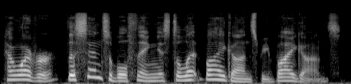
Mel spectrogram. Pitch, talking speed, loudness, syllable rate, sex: 180 Hz, 170 wpm, -19 LUFS, 5.6 syllables/s, female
